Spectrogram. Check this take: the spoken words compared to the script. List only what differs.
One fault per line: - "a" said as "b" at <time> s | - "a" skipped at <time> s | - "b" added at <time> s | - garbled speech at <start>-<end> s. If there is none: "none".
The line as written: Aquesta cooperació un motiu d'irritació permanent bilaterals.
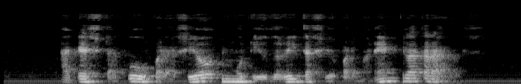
none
